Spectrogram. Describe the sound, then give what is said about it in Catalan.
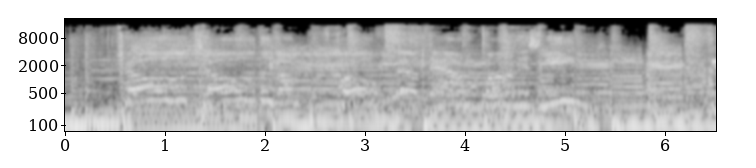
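A loud, full-band pop-rock Christmas song plays continuously, a sung melody riding over steady drums, bass and bright guitars. “com és habitual, sempre que arriben aquestes dates ens regalen una cançó.”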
